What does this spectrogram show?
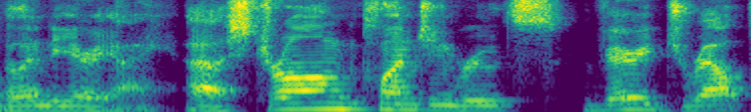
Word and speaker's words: berlandieri: I think that's how you pronounce it as well, Belendieri.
